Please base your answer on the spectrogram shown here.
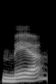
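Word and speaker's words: مائة: Uh n yes in it there is 300 real yes mashallah that's good so remember that this al if of mayha we write it we do not pronounce it you can write it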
